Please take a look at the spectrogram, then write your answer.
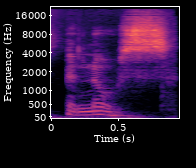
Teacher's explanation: so n replaced both r and l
